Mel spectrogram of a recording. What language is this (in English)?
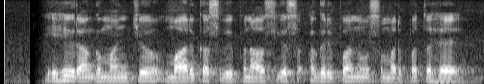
Punjabi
